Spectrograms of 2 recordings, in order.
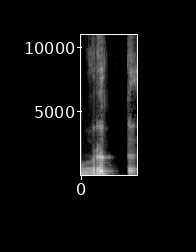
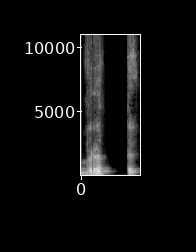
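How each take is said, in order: Both takes have the same delivery.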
